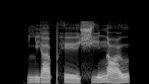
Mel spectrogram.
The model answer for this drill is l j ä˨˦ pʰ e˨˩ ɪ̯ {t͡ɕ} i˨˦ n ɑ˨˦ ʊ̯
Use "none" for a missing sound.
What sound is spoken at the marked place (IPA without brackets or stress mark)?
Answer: ɕ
